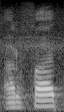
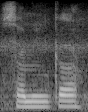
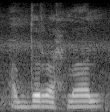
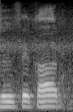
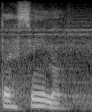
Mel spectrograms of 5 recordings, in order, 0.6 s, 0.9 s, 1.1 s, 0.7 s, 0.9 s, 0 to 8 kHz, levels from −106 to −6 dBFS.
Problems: background sounds at intervals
